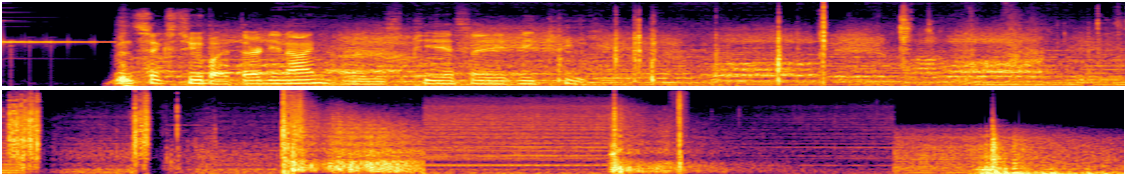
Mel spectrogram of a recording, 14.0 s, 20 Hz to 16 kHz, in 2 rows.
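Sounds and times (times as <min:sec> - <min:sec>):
rifle gunshots: 0:08.8 - 0:09.6, 0:10.8 - 0:11.5.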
